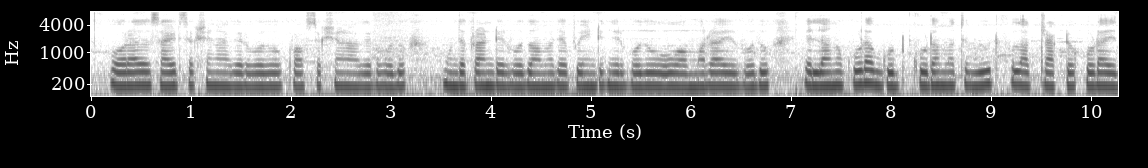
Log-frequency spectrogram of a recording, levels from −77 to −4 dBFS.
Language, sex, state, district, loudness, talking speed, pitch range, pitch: Kannada, female, Karnataka, Mysore, -34 LUFS, 140 wpm, 180-185 Hz, 180 Hz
